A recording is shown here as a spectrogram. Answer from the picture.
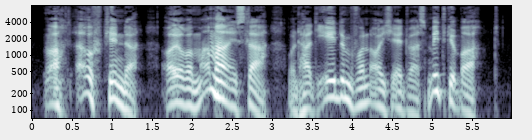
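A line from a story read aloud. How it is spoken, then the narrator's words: Calling out. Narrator (German): rief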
